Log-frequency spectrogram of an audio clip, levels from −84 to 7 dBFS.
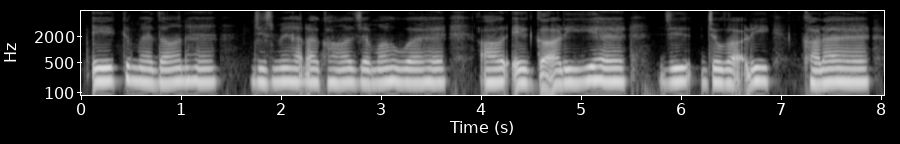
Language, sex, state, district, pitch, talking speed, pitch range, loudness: Hindi, female, Andhra Pradesh, Chittoor, 180 Hz, 135 wpm, 175-185 Hz, -14 LUFS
